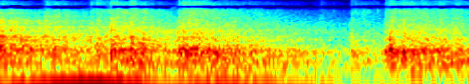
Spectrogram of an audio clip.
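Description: Indoor percussion ensemble performing: a low sustained tone fades out, then a single sharp percussive hit lands just before the end.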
